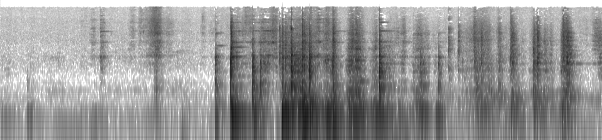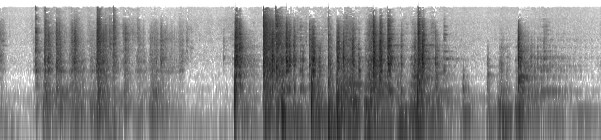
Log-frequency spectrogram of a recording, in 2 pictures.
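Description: Metal baking trays and glass baking dishes being set into a kitchen cabinet's wire shelf organiser: repeated clattering, knocking and clinking in several spells, the loudest about three seconds in and again past the middle.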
